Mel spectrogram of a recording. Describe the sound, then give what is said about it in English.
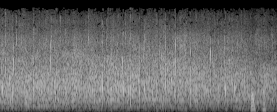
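An audience in a Presbyterian church claps steadily and warmly, a dense, sustained wash of many hands, continuous from start to finish with a faint murmur of voices underneath. “I've told you before about this clapping.”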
